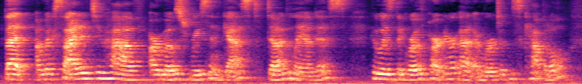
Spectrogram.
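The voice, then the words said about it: Voice slightly off from a cold. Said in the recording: “I'm struggling a little bit with a cold, so my voice is a little off”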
